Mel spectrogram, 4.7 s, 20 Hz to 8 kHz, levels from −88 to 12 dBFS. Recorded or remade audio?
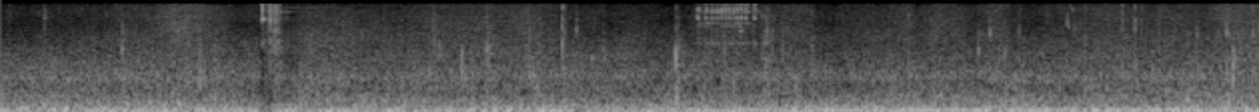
recorded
